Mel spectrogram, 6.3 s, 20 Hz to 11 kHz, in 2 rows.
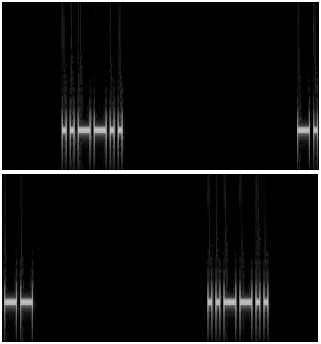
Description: Morse code, heard as a keyed tone, about 29 wpm, spaced as for 5 wpm, 700 Hz. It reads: ?Y?
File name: Lesson 36e - BT - Three Characters 30wpm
